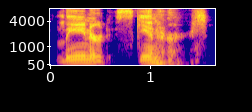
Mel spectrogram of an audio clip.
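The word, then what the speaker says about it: Lynyrd Skynyrd: album for tonight 381 leonard skeenard pronounced leonard skinner from the next one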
